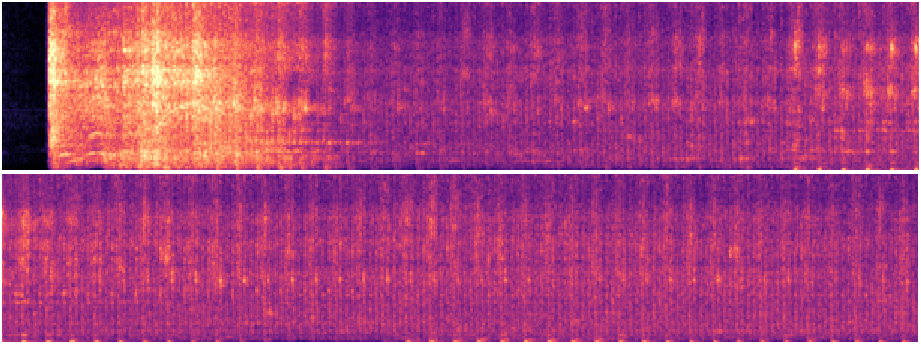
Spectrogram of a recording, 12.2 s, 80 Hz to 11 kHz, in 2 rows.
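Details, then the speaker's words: 2019 Mercedes Sprinter diesel, high mileage, idling with intake pipe removed: sharp, even clatter about three times a second from the top end, louder with intake off; top-end problem suspected, found to be a slipped rocker arm. "the sound there's definitely a a bigger sound when the intake pip is off this um indicates like um there could be a potential problem on the top end"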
